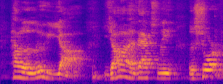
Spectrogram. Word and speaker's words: Hallelujah: And Yah, when you say Hallelujah, you never notice it's spelled with a J, but you pronounce it with a Y. Hallelujah.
